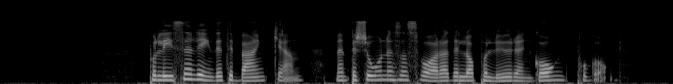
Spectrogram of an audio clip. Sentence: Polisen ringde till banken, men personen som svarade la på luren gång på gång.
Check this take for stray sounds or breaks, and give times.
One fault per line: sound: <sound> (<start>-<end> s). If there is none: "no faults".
no faults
